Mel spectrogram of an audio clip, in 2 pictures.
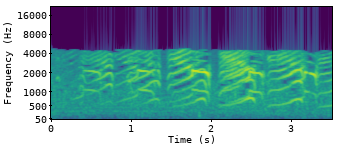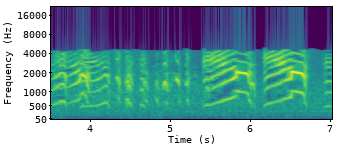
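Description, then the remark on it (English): Parasitic jaeger calls ring out in rapid, repeated nasal wails and yelps, rising and falling in quick overlapping bursts, loud with no pauses for long. “This elegant buccaneer is a parasitic Jaeger, a relative of gulls that is built for sprinting speed and predatory feats.”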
